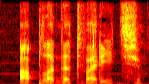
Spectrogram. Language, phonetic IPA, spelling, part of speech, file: Russian, [ɐpɫədətvɐˈrʲitʲ], оплодотворить, verb, Ru-оплодотворить.ogg
- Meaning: to inseminate, to fertilize, to impregnate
